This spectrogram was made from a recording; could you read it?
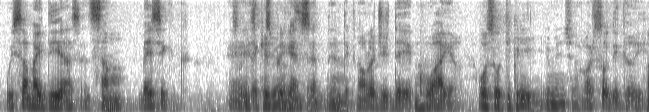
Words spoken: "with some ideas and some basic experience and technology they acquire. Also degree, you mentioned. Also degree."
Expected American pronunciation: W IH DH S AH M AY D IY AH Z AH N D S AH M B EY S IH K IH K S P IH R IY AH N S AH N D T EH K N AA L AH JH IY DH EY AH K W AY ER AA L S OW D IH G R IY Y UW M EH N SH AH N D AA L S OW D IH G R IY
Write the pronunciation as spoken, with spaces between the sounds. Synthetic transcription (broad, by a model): W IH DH S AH M AY D IY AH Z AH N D S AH M B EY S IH K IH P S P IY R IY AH N S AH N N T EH K N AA L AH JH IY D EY AH K W AY ER AA L S OW D IH G R IY Y UW M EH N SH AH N AA L S OW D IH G R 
